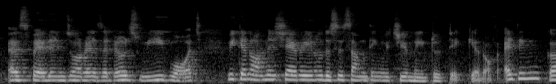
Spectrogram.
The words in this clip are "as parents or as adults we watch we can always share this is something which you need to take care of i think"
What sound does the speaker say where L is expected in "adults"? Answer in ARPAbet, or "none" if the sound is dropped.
none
